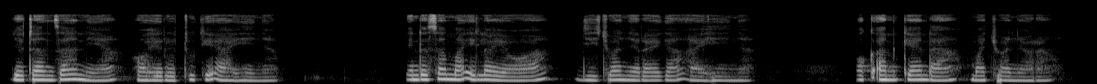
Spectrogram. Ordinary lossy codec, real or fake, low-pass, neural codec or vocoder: none; real; none; none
